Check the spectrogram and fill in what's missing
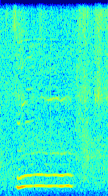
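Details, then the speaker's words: A thin, steady, high-pitched musical tone, an adult's vocal imitation of a wheeze (sibilo), given while explaining lung auscultation, then a pause and a voice; imitated wheeze. "o que que é o sibilo o cilindro é aquele barulho é bem fininha naquele barulho agudo"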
